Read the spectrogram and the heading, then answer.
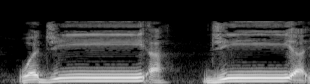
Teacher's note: ياء ساكنة قبلها مكسور يعني حرف مد وهمزة في الكلمة نفسها، فهذا أيضا مد متصل.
